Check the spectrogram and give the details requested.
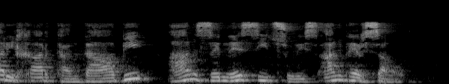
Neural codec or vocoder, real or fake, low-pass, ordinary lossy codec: none; real; 7.2 kHz; MP3, 96 kbps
